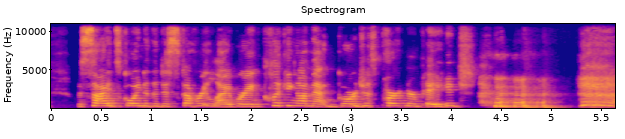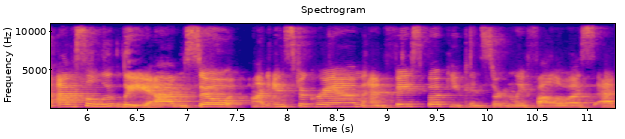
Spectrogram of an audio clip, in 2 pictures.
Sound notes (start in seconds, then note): 4.3 laughs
